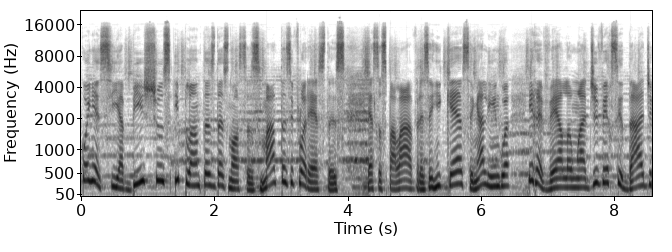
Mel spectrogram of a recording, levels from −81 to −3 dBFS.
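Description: From start to finish the sound shows gain pumping: loud and soft parts sit closer in level and the sound is squashed, with the gain swinging around 10 dB. The likely cause is input gain set far too high, with a fast limiter clamping down. On a waveform the peaks look flattened and the quiet stretches bulge upward.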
